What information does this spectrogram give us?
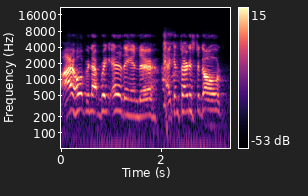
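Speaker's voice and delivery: shouting. Calling out in character after hearing a commotion: shouting. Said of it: "I'm gonna shout".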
